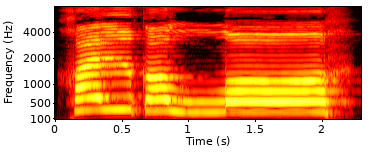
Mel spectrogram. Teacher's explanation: وقف کی صورت میں ہا ساکن ہو جائے گا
